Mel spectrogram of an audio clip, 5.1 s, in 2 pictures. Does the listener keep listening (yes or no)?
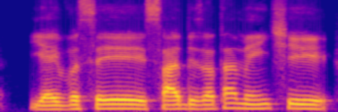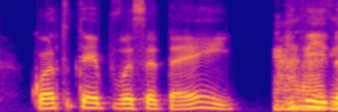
no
